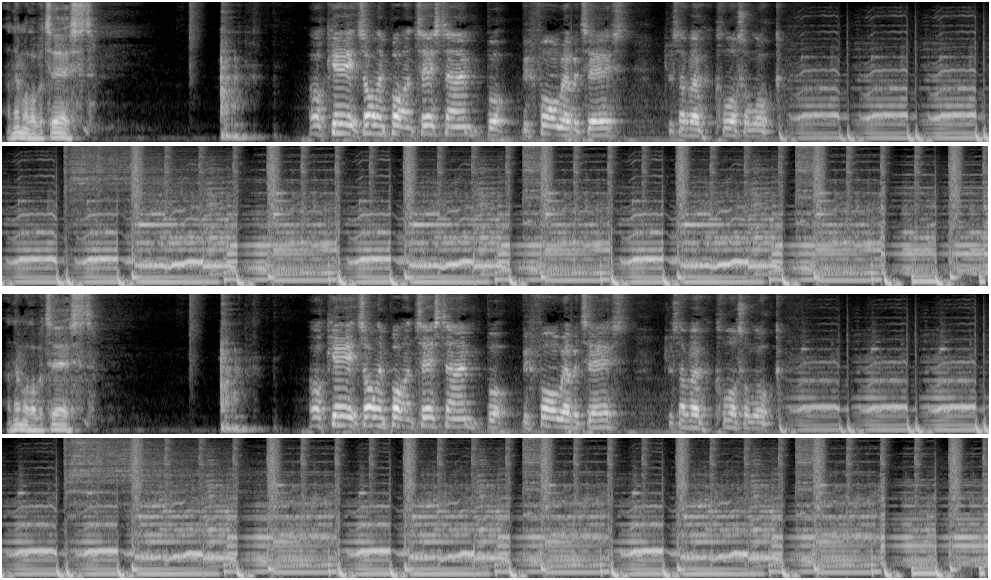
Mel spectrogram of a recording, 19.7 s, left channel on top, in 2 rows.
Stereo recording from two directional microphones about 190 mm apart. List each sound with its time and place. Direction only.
0.0 s speech: 35° left (ahead or behind)
3.1 s speech: 5° right (ahead or behind)
8.9 s music: 5° right (ahead or behind)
